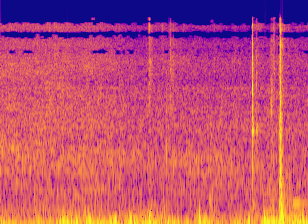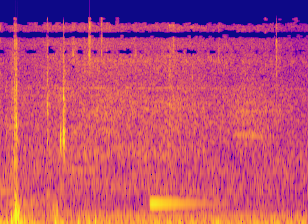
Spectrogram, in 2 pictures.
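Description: Pickup truck door being opened: rumbling wind and handling noise, then a few sharp clicks of the door handle and latch about two and a half to three seconds in, followed by short steady beeps.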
